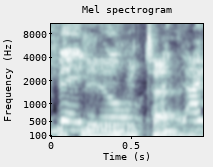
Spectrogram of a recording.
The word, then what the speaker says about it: Badenoch: If Kemi Badenoch, her husband told me it's pronounced Badenoch. I'm going with Badenoch.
